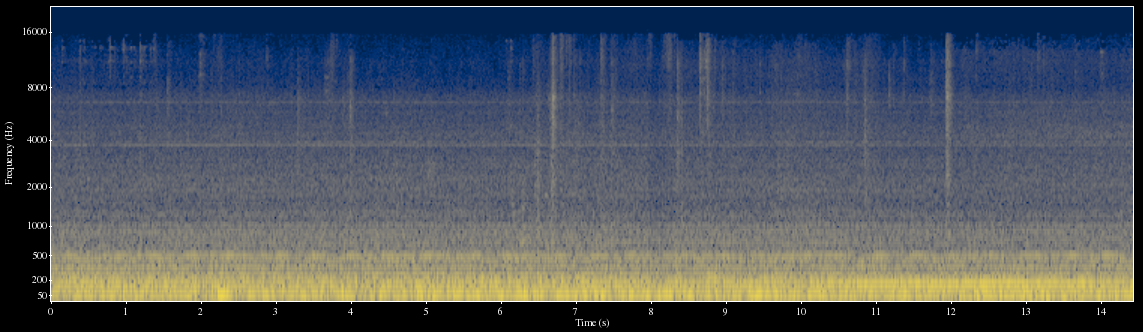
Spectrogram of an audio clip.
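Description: Airbus A320 cabin noise while taxiing: a steady low rumble from the engines and rolling wheels with several steady hums, a deeper hum joining about ten seconds in, and a few faint clicks.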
